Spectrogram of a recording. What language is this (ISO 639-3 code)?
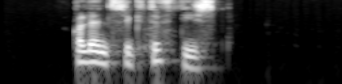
kab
